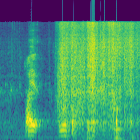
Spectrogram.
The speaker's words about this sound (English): Wait, wait, wait, rustling in the bag.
